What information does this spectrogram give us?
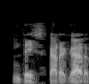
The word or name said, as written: descargar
